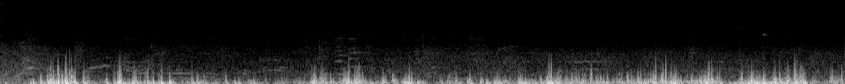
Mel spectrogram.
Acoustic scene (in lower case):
residential area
